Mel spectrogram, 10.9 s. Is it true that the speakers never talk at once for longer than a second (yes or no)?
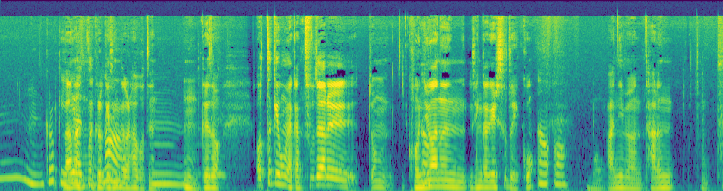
no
